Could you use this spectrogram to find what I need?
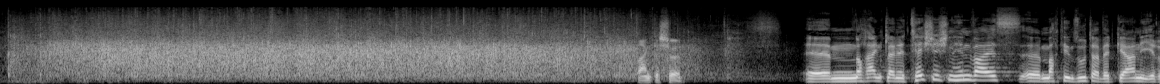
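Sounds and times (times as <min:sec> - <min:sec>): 
audience applause: 0:00.0 - 0:07.2
speech: 0:06.4 - 0:07.0, 0:08.0 - 0:11.5.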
